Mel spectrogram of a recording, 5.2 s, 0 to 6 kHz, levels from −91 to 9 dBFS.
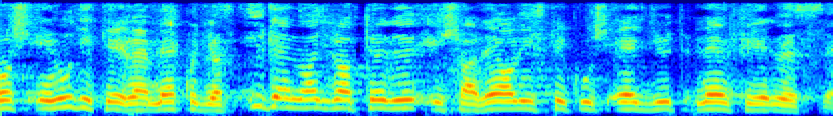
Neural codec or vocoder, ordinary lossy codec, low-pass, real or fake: vocoder, 44.1 kHz, 128 mel bands, Pupu-Vocoder; AAC, 32 kbps; 5.4 kHz; fake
